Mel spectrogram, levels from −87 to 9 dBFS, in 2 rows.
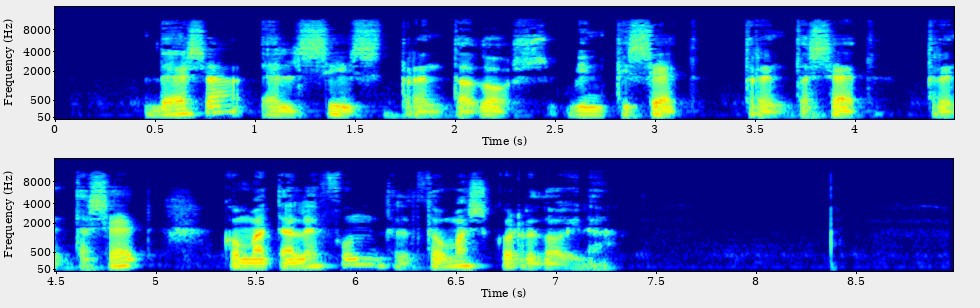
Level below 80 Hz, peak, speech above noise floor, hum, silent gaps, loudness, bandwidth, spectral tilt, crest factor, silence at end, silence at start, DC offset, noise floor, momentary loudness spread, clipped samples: -54 dBFS; -4 dBFS; 45 dB; none; none; -27 LUFS; 11.5 kHz; -4.5 dB/octave; 24 dB; 1.7 s; 0.45 s; under 0.1%; -72 dBFS; 11 LU; under 0.1%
